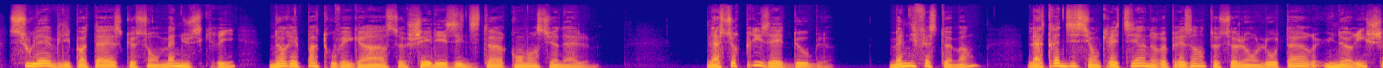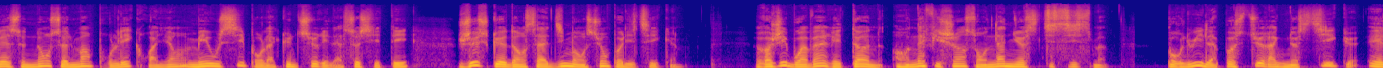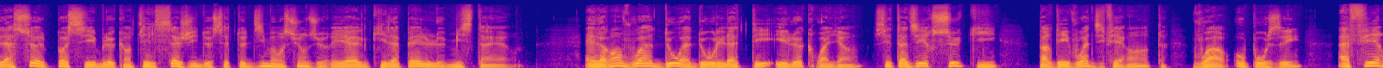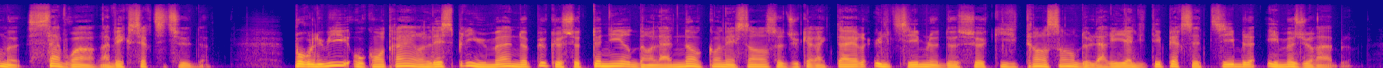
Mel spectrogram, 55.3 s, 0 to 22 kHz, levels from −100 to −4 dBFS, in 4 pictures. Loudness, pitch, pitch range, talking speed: -24 LUFS, 110 Hz, 100-125 Hz, 130 wpm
